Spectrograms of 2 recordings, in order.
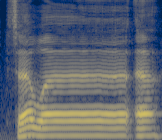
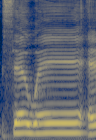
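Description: First: The long a vowel is kept plain and open. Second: The long a vowel is tilted toward e. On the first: The speaker calls it right. "هكذا بهذه الطريقة، ما أميل الألفات" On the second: The speaker calls it wrong. "وما أقول ... لا"

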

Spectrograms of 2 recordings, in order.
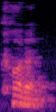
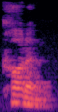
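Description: No difference in how they are said.

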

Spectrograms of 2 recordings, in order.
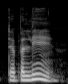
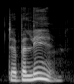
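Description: Both takes have the same delivery.

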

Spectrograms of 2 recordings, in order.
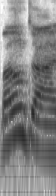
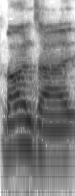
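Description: First: The first syllable sounds like 'bone'. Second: The first syllable does not sound like 'bone'. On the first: "Bonsai is correct. The two words, bone and sai" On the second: "bonsai is common American vernacular"

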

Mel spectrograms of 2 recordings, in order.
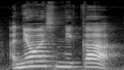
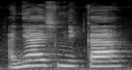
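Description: First: Every vowel and final consonant is clearly articulated. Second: The vowels and final consonants are slurred or dropped. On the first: The speaker calls it right. "라고 해야 하는데" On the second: The speaker calls it wrong. "뭐 이런 식으로 발음을 하는 것"

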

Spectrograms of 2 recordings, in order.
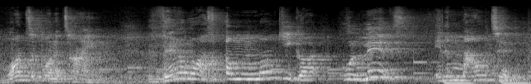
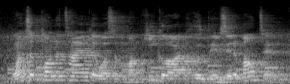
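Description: First: The voice shifts in pitch, pace and loudness. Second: The voice stays even, plain and unchanging. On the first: The story sounds exciting and draws listeners in. The speaker calls it right. "when you exaggerate things, people will be like, alright, what's gonna happen?" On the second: The story sounds ordinary and unexciting. The speaker calls it wrong. "I could say like this"

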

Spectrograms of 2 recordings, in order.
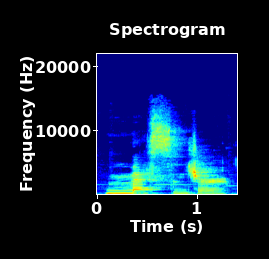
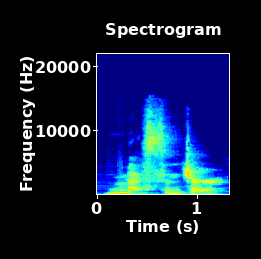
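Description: First: The first syllable is clearly stressed. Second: The first syllable is clearly stressed.

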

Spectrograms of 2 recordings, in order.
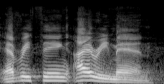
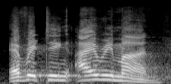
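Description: First: It is said in the speaker's usual plain accent. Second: It is said in a Jamaican accent. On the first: The speaker calls it wrong. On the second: The speaker calls it right. "Say it like this"

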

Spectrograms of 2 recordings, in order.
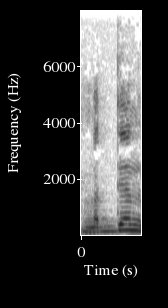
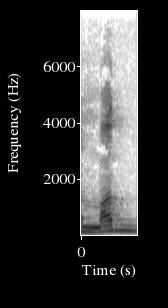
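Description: First: The word ends with a nasal sound. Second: The word ends without a nasal sound. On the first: The speaker calls it wrong. "ਮਧਿਅੰ ਨਹੀਂ ਹੈ, ਇੱਥੇ ਟਿੱਪੀ ਨਹੀਂ ਹੈ" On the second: The speaker calls it right. "ਇਸ ਤਰ੍ਹਾਂ ਬੋਲਣਾ"

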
